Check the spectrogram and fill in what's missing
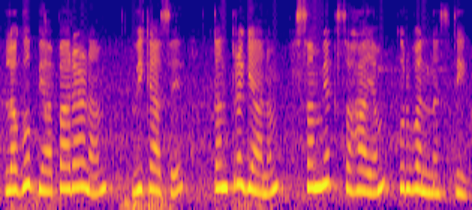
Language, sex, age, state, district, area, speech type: Sanskrit, female, 18-30, Assam, Biswanath, rural, spontaneous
